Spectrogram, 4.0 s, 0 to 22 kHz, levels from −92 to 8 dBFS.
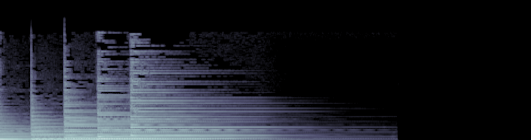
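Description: Nothing goes wrong anywhere in this one; there's no glitch, dropout or distortion to point to at any moment.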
